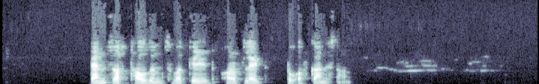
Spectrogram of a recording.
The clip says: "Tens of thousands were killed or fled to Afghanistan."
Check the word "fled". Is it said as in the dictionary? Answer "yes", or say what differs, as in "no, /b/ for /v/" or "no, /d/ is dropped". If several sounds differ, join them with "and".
yes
